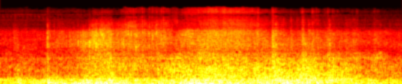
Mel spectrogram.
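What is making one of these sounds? A huge explosion booms and rumbles.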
